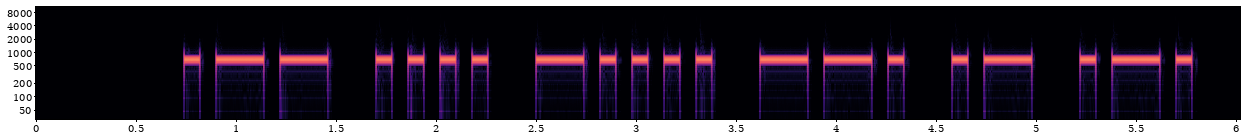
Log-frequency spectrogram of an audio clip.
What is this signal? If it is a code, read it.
Morse code, heard as a keyed tone, about 15 wpm, 700 Hz. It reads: WH6GAR
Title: USA Call Signs - 6 Characters - Repeated 3x - 15wpm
